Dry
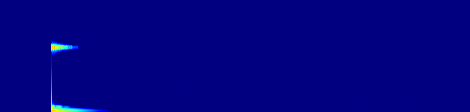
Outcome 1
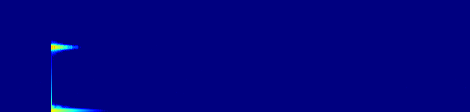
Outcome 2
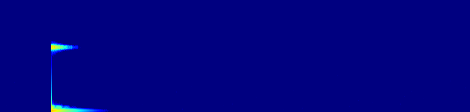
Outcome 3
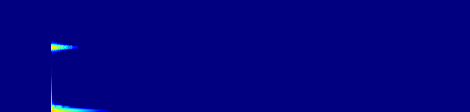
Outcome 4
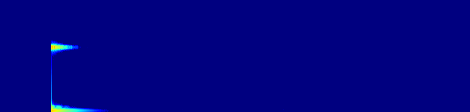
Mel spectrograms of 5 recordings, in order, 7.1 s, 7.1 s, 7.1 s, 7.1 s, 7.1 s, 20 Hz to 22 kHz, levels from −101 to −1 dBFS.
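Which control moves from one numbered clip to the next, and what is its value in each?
peaking EQ, frequency: 170 Hz, 12 kHz, 2 kHz, 460 Hz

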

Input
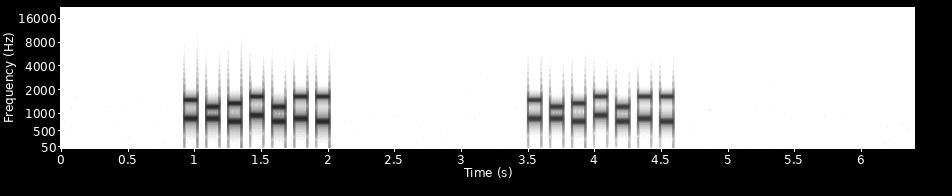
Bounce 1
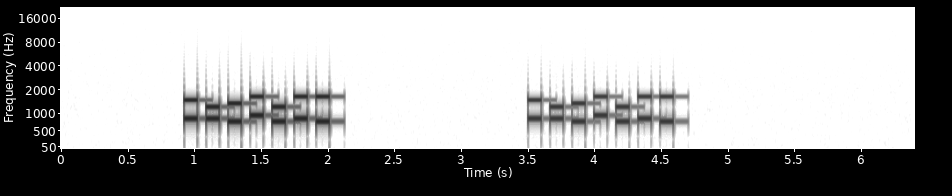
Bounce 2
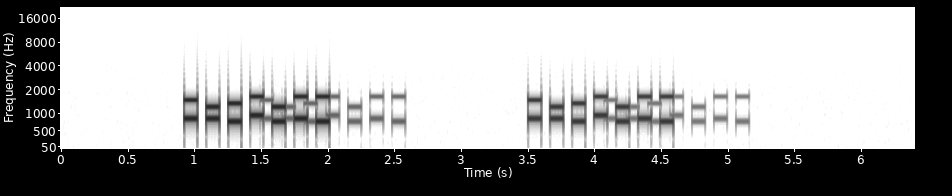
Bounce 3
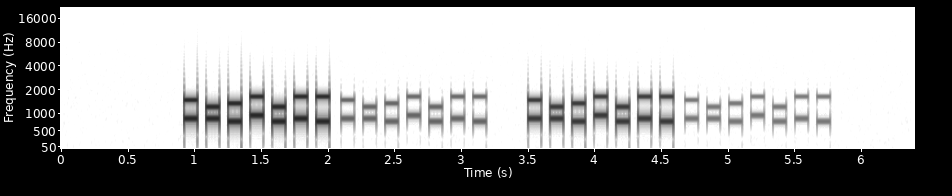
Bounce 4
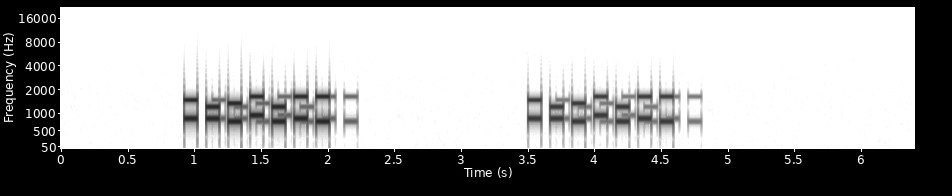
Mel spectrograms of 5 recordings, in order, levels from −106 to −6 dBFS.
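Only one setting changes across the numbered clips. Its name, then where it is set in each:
delay, time: 113 ms, 569 ms, 1177 ms, 211 ms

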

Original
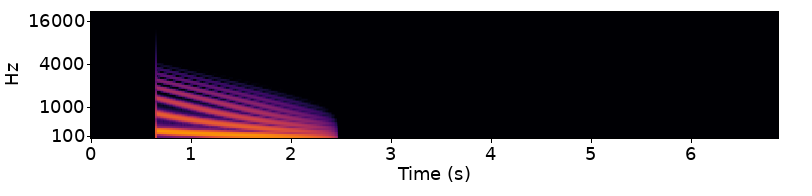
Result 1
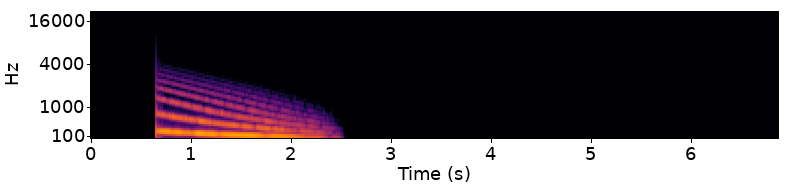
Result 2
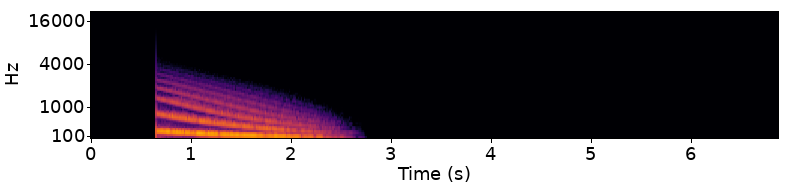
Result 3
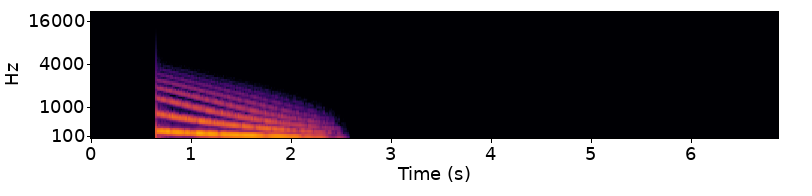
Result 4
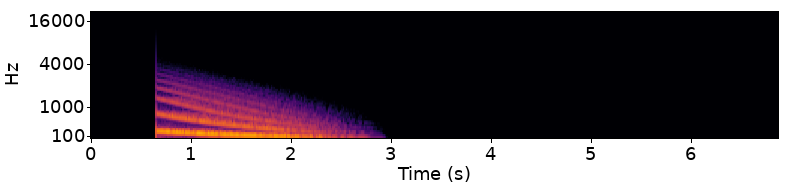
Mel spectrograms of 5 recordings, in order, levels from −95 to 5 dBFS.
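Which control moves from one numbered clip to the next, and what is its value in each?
gated-style reverb, gate: 80 ms, 300 ms, 140 ms, 510 ms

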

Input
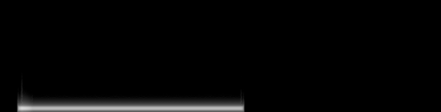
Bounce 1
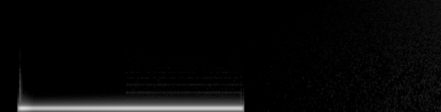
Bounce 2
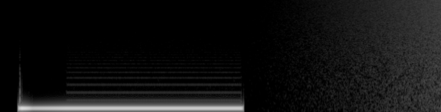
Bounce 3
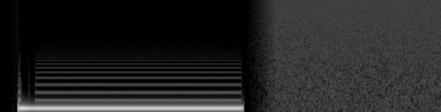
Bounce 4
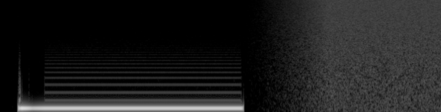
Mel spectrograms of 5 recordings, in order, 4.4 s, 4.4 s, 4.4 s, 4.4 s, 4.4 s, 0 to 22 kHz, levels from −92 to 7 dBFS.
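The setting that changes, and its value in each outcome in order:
recorder AGC, rising by: 5.4 dB/s, 14 dB/s, 85 dB/s, 34 dB/s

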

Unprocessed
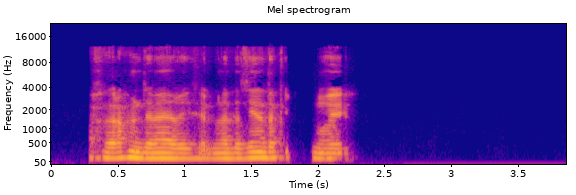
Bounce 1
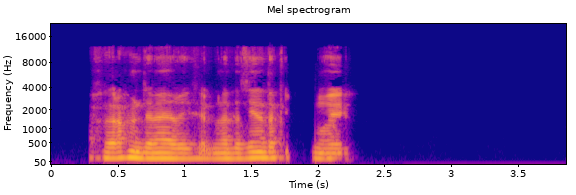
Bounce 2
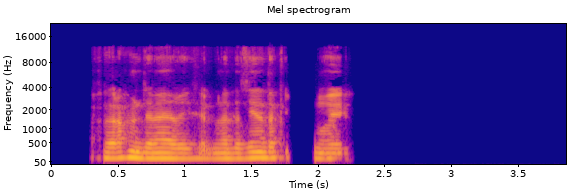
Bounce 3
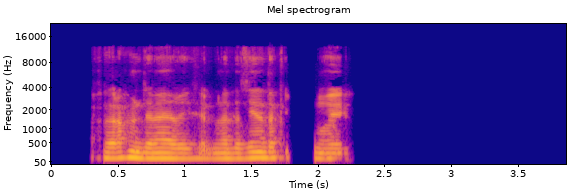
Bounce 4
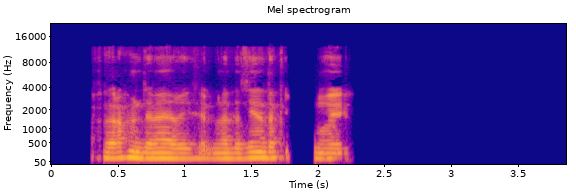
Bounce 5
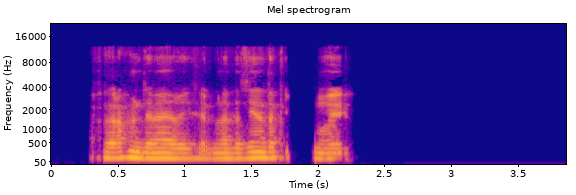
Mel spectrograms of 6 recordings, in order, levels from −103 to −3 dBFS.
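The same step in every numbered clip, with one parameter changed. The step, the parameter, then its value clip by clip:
gate, range: -6 dB, -33 dB, -46 dB, -59 dB, -20 dB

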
